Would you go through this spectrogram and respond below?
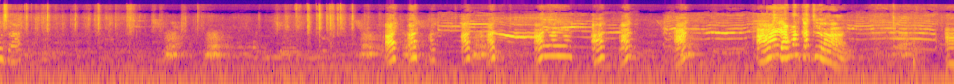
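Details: Cat during a bath gives a run of short, arched meows, some rising then falling, growing longer and more strained toward the end, with a human voice talking in between.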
